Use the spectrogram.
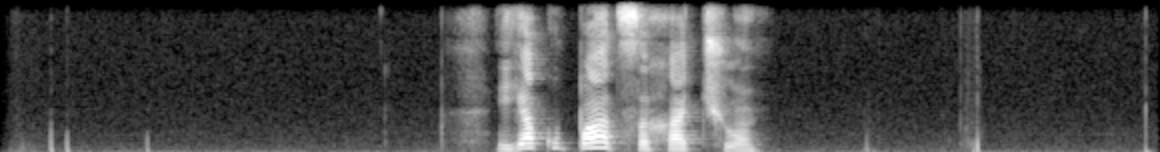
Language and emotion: Russian, neutral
